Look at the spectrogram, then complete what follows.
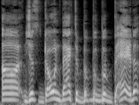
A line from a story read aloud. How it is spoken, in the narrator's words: I stammered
